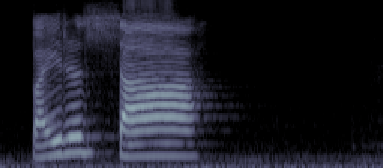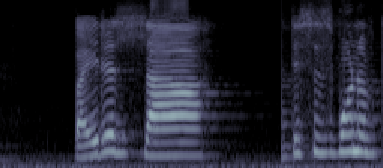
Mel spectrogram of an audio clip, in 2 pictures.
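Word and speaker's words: Баярлалаа: You may have seen spelling like Bairilla, but it's actually Bairilla when you say it. The reason why it's spelled that way is because it's written Bairilla in Cyrillic, but the short A is not pronounced.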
